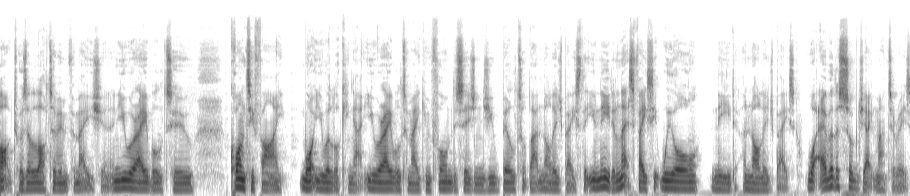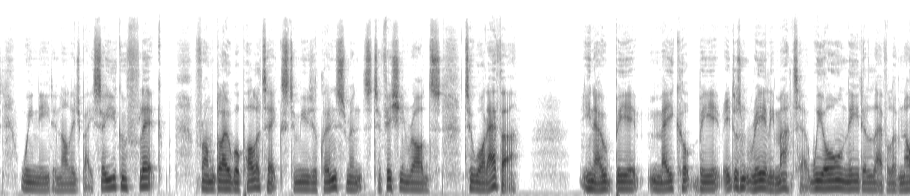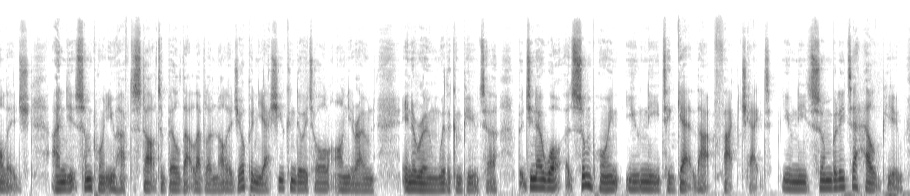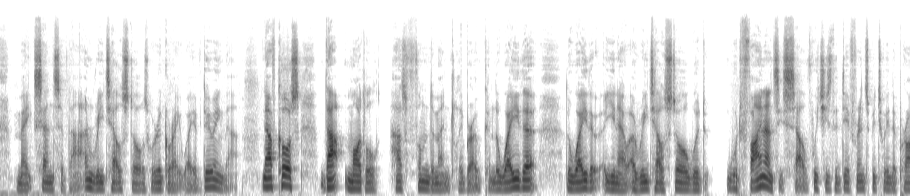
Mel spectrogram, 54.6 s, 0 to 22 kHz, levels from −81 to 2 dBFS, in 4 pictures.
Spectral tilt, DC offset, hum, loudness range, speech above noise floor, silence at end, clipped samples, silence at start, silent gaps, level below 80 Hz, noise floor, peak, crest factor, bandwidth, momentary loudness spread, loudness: -5 dB/octave; under 0.1%; none; 4 LU; 31 dB; 0 s; under 0.1%; 0 s; none; -54 dBFS; -56 dBFS; 0 dBFS; 24 dB; 16 kHz; 12 LU; -25 LUFS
